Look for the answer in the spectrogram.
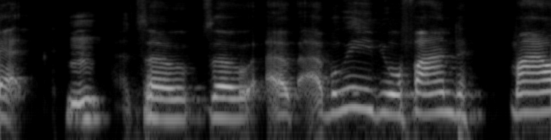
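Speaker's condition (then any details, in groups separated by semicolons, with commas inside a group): Cerebral palsy; speech sounds drunk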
